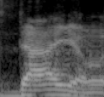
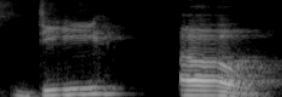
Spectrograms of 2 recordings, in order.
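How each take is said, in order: First: The name is said as one word. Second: The name is said as separate letters. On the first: The speaker calls it wrong. "Everyone thinks it's DIO" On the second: The speaker calls it right. "it's D-O"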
